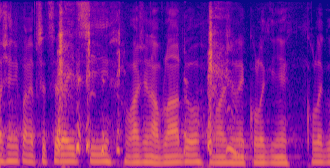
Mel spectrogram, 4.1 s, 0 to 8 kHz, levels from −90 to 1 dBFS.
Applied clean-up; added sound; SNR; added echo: none; Cough; 4 dB; none.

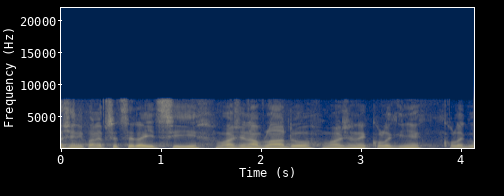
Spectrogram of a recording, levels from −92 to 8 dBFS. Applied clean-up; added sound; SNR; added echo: none; none; none; none.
